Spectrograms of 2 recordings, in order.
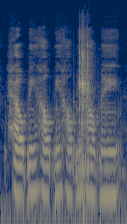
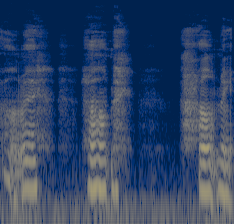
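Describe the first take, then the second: First: It is screamed loudly. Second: It is said quietly and weakly.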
